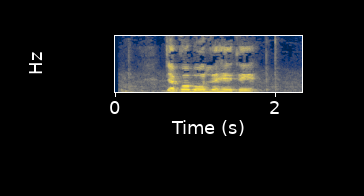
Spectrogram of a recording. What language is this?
Urdu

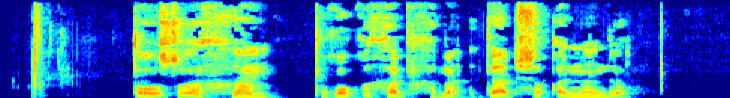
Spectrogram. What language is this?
Kabardian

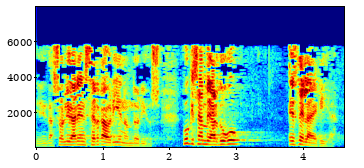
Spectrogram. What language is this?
Basque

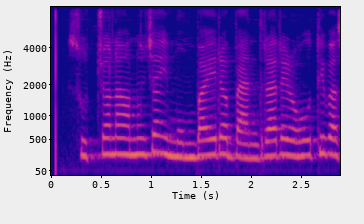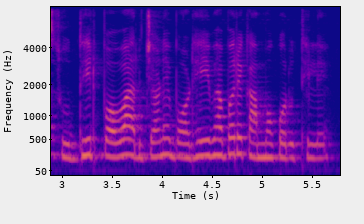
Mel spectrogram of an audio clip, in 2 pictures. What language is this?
Odia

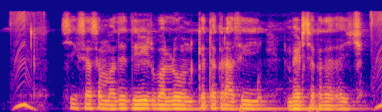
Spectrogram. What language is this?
Maithili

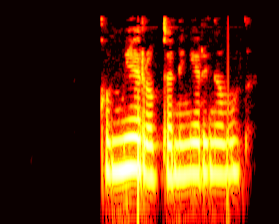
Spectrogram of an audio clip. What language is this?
Kalenjin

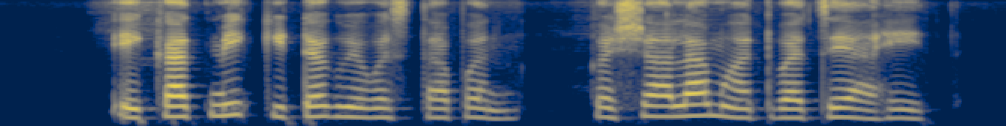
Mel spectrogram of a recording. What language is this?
Marathi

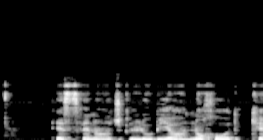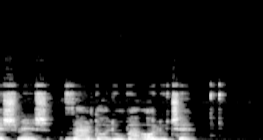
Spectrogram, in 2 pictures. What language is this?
Persian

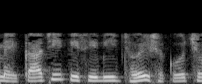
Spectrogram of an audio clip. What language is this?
Gujarati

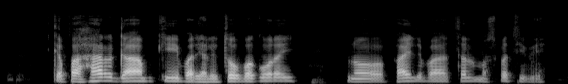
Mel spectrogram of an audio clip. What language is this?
Pashto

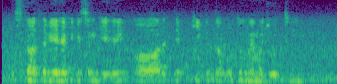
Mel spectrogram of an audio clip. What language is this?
Urdu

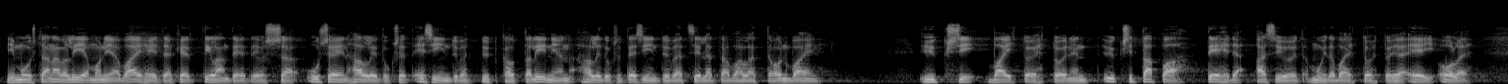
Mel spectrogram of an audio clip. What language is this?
Finnish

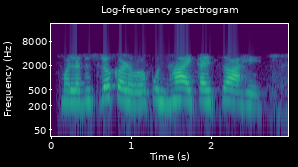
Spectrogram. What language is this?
Marathi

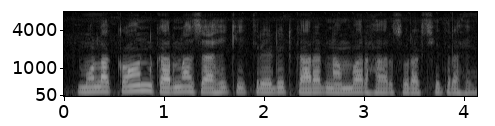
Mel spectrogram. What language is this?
Chhattisgarhi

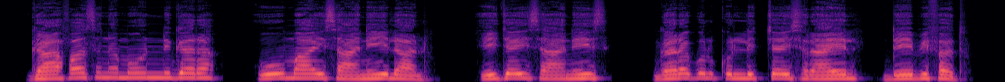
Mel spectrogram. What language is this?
Oromo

